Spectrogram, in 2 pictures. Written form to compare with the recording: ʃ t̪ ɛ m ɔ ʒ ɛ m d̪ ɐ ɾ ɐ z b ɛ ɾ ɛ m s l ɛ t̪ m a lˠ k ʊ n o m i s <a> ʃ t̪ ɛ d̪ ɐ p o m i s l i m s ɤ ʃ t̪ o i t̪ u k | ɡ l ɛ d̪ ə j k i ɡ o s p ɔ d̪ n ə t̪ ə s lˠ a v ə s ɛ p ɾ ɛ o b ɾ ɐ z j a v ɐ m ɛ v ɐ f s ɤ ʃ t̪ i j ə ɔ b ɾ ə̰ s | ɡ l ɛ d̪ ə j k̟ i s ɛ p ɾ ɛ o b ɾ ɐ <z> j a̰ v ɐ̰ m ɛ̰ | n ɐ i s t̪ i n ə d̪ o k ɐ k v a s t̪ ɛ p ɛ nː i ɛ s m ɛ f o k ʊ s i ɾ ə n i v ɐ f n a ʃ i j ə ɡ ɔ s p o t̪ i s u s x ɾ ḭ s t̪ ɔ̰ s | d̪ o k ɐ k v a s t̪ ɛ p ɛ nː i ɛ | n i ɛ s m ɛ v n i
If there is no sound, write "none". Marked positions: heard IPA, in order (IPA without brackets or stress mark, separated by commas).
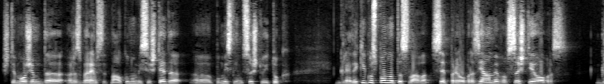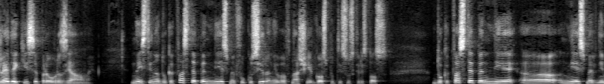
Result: ɛ, z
